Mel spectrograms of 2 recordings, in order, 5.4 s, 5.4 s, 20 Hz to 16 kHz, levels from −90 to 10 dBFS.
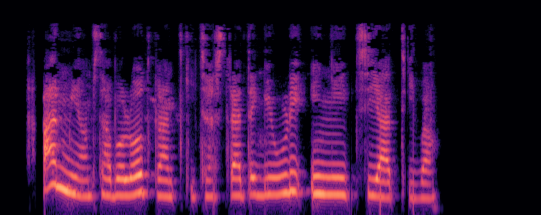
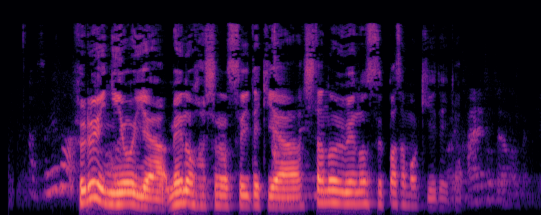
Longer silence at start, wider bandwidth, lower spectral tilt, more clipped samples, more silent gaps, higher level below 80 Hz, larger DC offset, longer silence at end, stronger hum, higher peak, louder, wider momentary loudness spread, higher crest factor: second, 0.3 s vs 0.45 s; about the same, 11.5 kHz vs 11.5 kHz; second, -3 dB/octave vs -6 dB/octave; neither; first, 0.37-0.42 s vs none; about the same, -68 dBFS vs -72 dBFS; neither; about the same, 1.05 s vs 0.95 s; neither; first, 0 dBFS vs -4 dBFS; about the same, -17 LUFS vs -18 LUFS; about the same, 14 LU vs 16 LU; about the same, 18 dB vs 16 dB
